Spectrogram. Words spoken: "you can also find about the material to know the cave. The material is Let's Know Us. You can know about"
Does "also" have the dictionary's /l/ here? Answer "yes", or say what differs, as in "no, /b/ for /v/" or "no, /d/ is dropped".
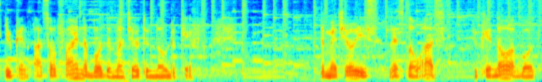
no, /l/ is dropped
